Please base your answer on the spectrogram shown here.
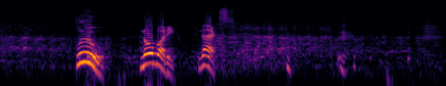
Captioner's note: audience laughs; laughs; audience laughing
